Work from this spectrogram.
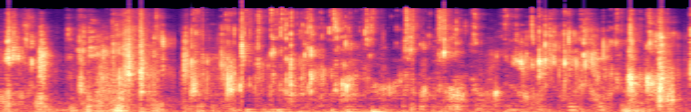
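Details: American Bully (pit bull type), a male dog, eating raw meat and bones; wet crunching, tearing bites and gnawing come in irregular bursts, with sharp cracks of bone between softer chewing.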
